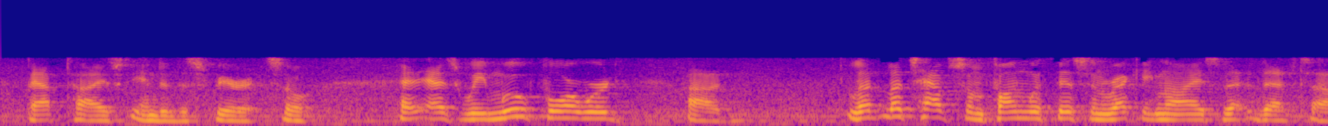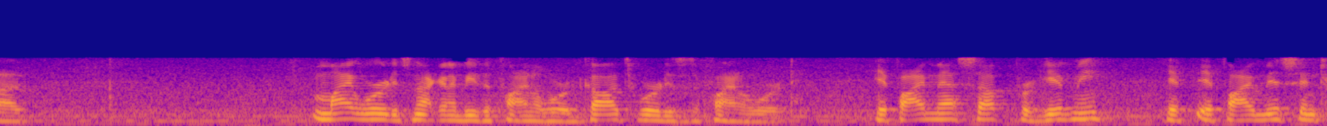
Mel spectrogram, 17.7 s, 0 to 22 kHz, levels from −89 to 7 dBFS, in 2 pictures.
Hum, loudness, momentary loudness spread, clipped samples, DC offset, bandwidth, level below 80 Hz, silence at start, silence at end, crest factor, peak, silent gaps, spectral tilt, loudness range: none; -18 LUFS; 17 LU; under 0.1%; under 0.1%; 4 kHz; -46 dBFS; 0 s; 0 s; 18 dB; 0 dBFS; none; -11 dB/octave; 3 LU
